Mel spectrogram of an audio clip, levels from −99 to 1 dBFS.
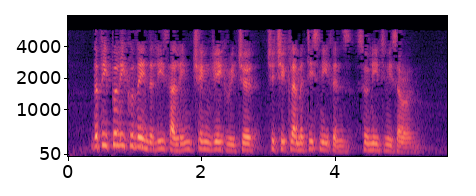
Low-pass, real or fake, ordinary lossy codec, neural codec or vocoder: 7.2 kHz; fake; MP3, 24 kbps; codec, 16 kHz, 0.2 kbps, FocalCodec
